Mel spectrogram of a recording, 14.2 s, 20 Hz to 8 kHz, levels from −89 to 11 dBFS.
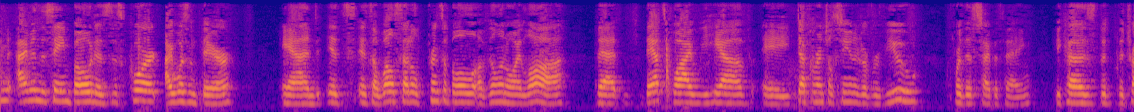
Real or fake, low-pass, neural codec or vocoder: real; 7.2 kHz; none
